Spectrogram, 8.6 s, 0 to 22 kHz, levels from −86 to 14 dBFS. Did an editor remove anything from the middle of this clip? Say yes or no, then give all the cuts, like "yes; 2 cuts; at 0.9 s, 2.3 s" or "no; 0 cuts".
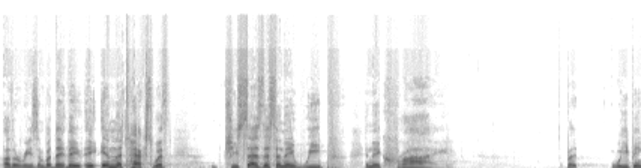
no; 0 cuts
